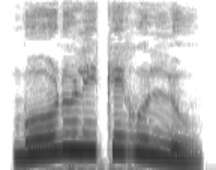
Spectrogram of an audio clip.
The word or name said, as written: ಬೋಡುಳಿಕೆಹುಲ್ಲು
